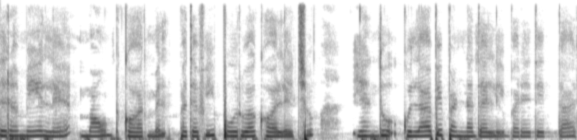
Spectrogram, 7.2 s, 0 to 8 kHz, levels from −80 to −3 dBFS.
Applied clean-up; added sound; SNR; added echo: none; none; none; none.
